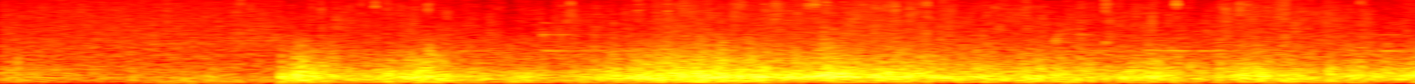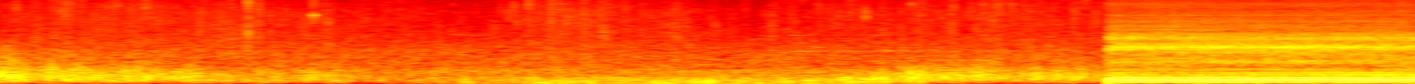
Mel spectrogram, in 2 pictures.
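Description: Wind gusts outdoors in a snowstorm.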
